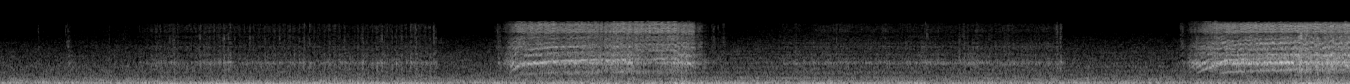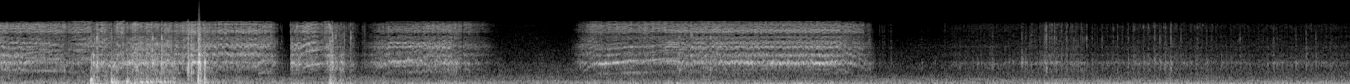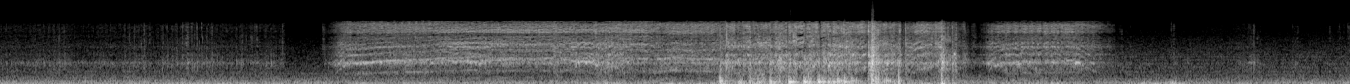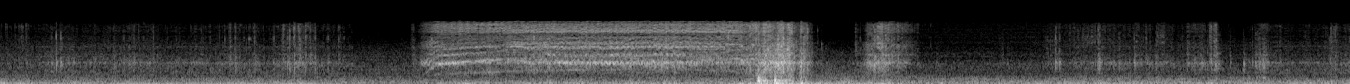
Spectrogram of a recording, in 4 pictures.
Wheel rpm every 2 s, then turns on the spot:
10, 20, 50, 80, 20, 10, 140, 150, 110, 50, 150, 20, 20, 20, 10, 110, 160, 150, 100, 10, 10, 20, 80, 160, 60, 0, 10.
2-4 8-10 22-30 40-44 48-50 52-54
